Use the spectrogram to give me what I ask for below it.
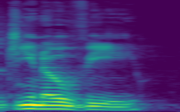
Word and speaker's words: Gino V: It is Mr. Sensational, Gino Vega, sometimes known as Gino V, because it rhymes with it's me, which is a little gimmick I lifted from a professional wrestler named, I think his name's like Paige Falconer, something like that.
